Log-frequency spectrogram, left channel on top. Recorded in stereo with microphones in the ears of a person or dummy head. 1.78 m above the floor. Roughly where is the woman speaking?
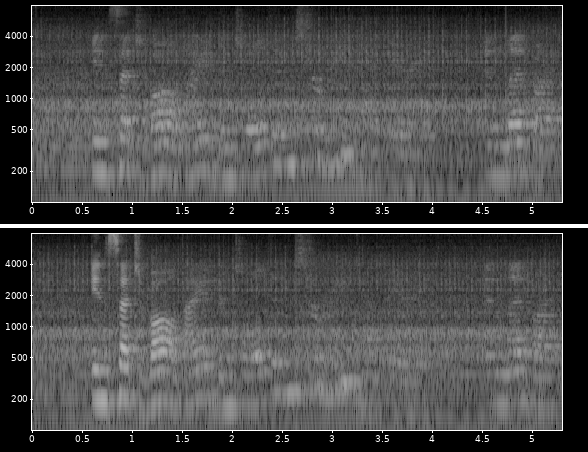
Right.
